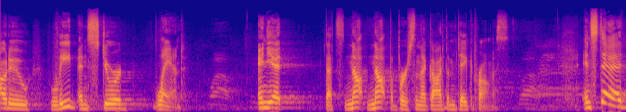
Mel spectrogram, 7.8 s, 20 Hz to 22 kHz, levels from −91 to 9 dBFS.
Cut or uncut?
cut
